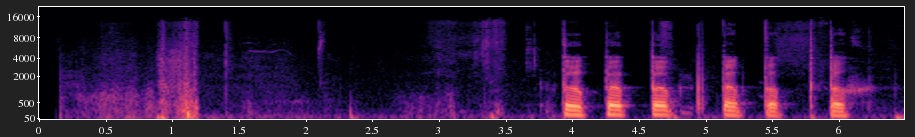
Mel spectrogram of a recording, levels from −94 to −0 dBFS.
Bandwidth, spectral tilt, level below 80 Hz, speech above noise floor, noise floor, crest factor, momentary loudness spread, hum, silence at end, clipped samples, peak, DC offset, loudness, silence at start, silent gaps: 14 kHz; -7.5 dB/octave; -50 dBFS; 38 dB; -61 dBFS; 20 dB; 18 LU; none; 0 s; under 0.1%; -8 dBFS; under 0.1%; -26 LUFS; 0.85 s; none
